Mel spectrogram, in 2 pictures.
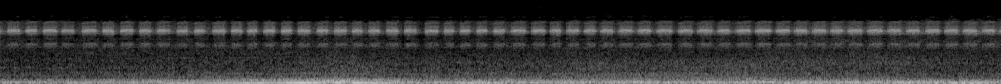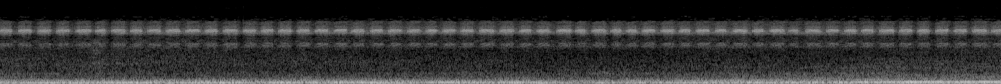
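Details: Cicadas calling in an Italian park, their loud, high, pulsing buzz holding steady for twenty seconds against a constant low rumble of wind and nearby cars.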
